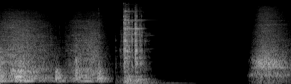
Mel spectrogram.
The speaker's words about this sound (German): Dann ging er ans Ende des Fasses, wo das riesige Bett stand, kniete sich hin und zog einen großen, dunklen Holzkasten unter dem Bett hervor.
